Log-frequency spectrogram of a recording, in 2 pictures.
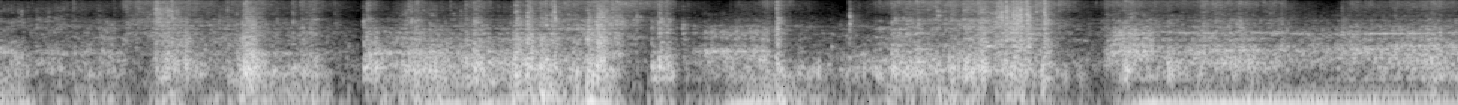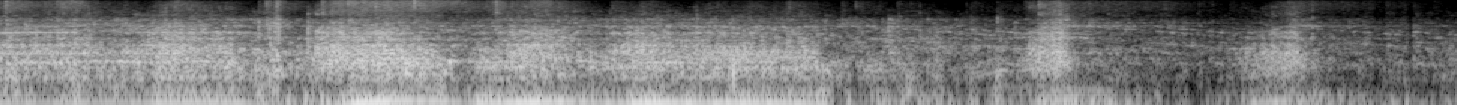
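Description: KAMAZ truck's diesel engine working hard under load as the truck tries to drive out of a slushy hole in river ice, with noisy rushes of churned water and ice from the spinning wheels. The engine note rises briefly about nine seconds in and drops away near the end.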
